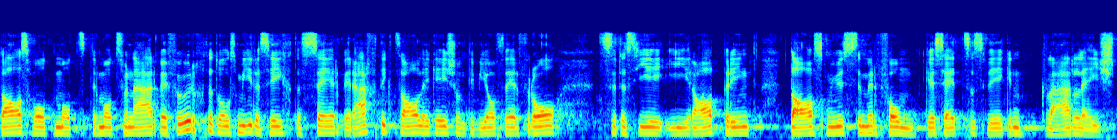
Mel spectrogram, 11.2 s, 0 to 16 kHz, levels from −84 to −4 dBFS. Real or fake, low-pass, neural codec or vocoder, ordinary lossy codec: fake; 7.2 kHz; codec, 16 kHz, 4.8 kbps, FACodec; none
